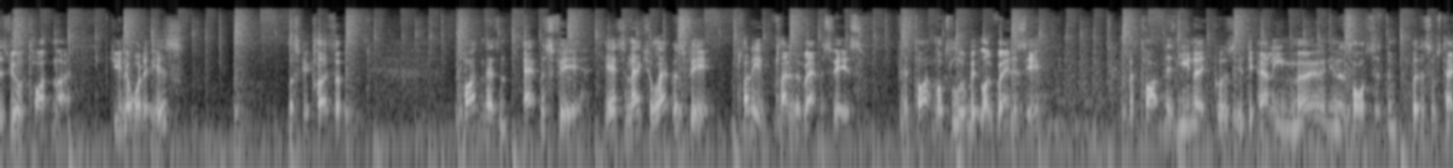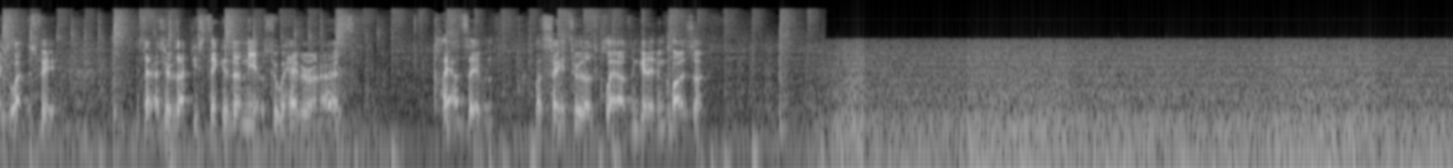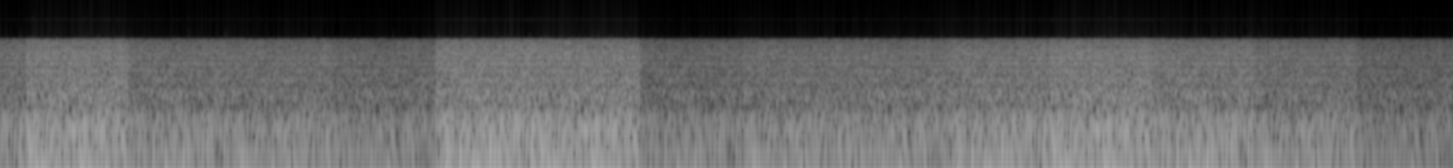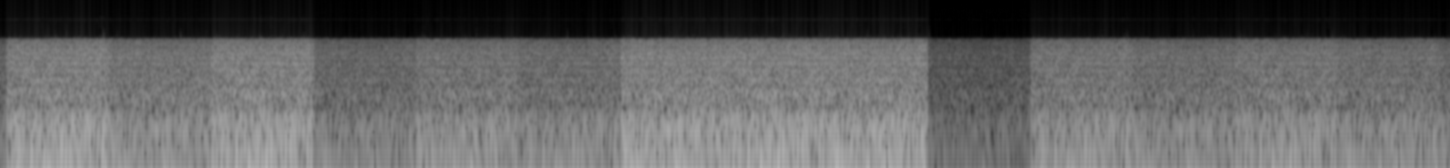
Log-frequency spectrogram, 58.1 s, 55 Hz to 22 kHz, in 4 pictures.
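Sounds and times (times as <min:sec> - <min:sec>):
rushing rumbling noise: 0:00.0 - 0:58.0.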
